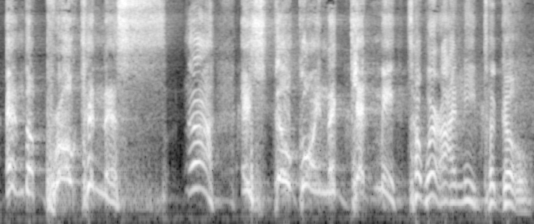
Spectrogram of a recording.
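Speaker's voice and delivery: high, loud, chanted preaching over the organ; full-force preaching. Real, not acted. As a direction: preach it to the rafters with rising fervor. Preacher builds to full-force climax.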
